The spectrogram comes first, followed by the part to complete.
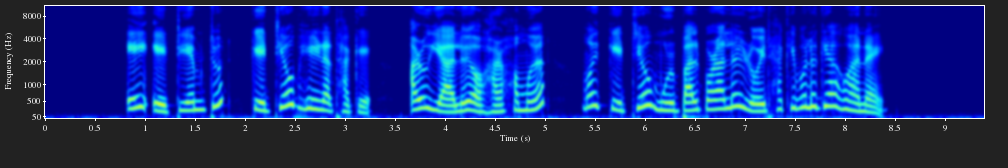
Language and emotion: Assamese, surprised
